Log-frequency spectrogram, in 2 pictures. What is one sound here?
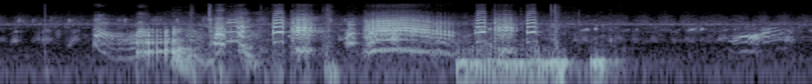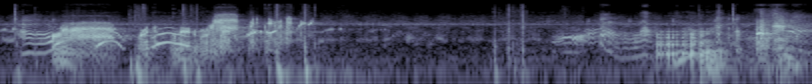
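Small cartoon creatures make squeaky, chirping cries in bursts.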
